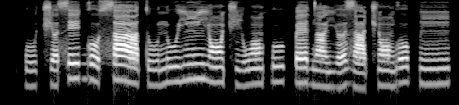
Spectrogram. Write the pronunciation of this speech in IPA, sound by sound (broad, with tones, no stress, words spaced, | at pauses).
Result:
k͡pu˨ t͡ʃə˨se˦ɡo˦˨ saː˦˨tu˨nu˧jĩ˦ jɔ̃˦t͡ʃi˧wɔ̃˦ k͡pu˦k͡pɛ˦dã˧ jə˨˦za˨t͡ʃɔ̃˧ɡo˦ pĩ˦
